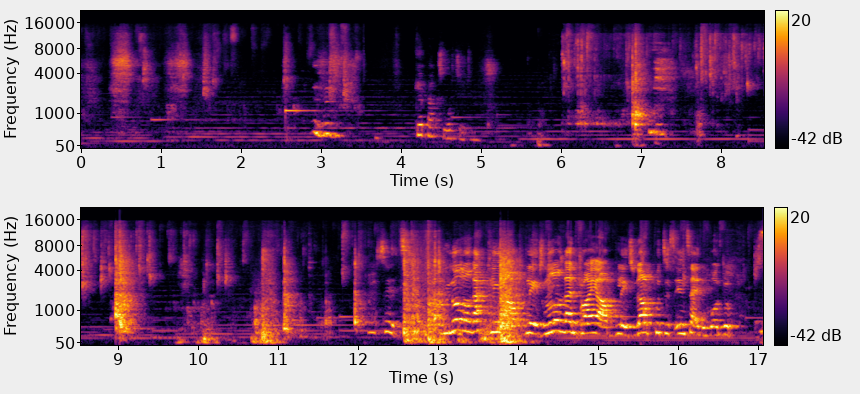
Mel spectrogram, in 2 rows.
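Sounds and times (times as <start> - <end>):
background music: 0.0 - 17.0
water splashing in sink: 0.6 - 3.5, 5.8 - 17.0
woman's voice: 4.2 - 5.1, 12.1 - 17.0.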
